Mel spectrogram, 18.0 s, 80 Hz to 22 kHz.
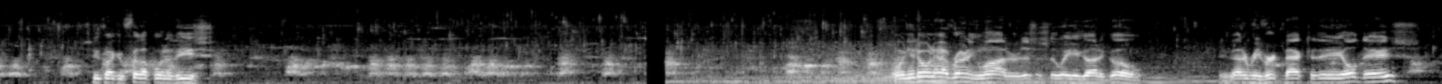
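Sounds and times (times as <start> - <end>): distant dog barking: 0.0 - 14.2, 15.4 - 18.0
water trickling into bucket: 0.0 - 18.0.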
